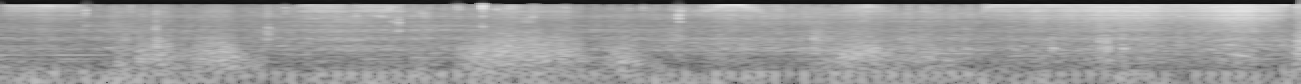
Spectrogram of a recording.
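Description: Honda sport motorcycle's engine idling while stopped, with a steady low rumble.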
